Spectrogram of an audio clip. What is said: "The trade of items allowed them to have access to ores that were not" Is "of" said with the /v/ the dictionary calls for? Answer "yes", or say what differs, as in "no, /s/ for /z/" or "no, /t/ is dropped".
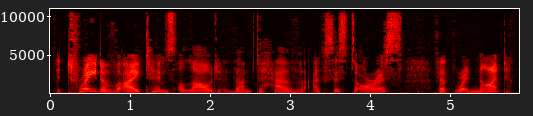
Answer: yes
